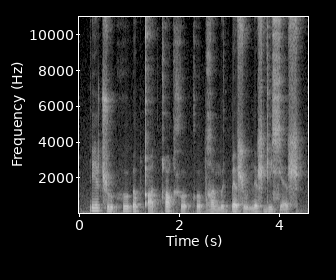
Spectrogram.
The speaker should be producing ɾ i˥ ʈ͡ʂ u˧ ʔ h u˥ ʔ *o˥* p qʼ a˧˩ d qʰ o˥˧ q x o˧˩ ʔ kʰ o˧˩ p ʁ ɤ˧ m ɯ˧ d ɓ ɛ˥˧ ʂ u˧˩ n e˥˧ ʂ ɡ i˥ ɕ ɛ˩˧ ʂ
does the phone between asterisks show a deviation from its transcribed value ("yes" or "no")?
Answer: yes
